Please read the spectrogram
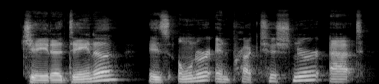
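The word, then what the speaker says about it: Jeyda Deyna: So, my own social media is Jada Dana.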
